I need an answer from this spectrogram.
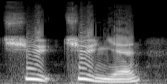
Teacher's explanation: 去 年 is fourth tone, and Nian is second tone.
